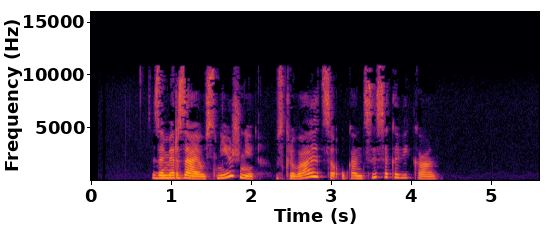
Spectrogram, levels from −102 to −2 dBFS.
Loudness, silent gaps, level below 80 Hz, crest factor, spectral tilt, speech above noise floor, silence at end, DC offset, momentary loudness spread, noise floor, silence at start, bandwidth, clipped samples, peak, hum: -30 LUFS; none; -86 dBFS; 20 dB; -3 dB/octave; 51 dB; 1.3 s; under 0.1%; 12 LU; -80 dBFS; 0.75 s; 11.5 kHz; under 0.1%; -10 dBFS; none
